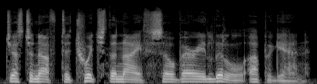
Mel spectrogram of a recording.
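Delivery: ordinary delivery, nothing marked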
